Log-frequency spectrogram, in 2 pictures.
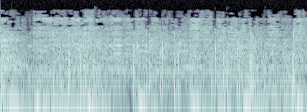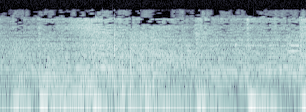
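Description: A fireworks display in full swing: rapid, overlapping bangs and crackling shells, with a loud bang at the very start. Music plays alongside.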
